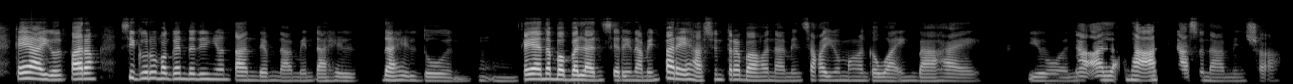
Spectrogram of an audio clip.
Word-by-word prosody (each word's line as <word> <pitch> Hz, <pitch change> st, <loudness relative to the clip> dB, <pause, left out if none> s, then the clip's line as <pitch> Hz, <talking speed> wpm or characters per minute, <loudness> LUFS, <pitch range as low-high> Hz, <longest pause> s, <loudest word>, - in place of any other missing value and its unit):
kaya 265 Hz, -3 st, +8 dB
'yon 215 Hz, 0 st, -1 dB
parang 260 Hz, +2 st, +7 dB, 0.2 s
siguro 290 Hz, -2 st, -1 dB
maganda 255 Hz, -2 st, 0 dB
din 245 Hz, -1 st, -3 dB
yung 230 Hz, -, -12 dB
tandem 195 Hz, -2 st, -2 dB
namin 170 Hz, -1 st, -11 dB
dahil 170 Hz, -1 st, -8 dB, 0.2 s
dahil 195 Hz, -1 st, -1 dB
do'n, 165 Hz, -, -10 dB
mm. 160 Hz, -2 st, -20 dB
Kaya 240 Hz, +3 st, +7 dB
nababalanse 215 Hz, -5 st, +3 dB
rin 195 Hz, -1 st, -4 dB
namin 190 Hz, +4 st, -7 dB
parehas 235 Hz, -10 st, +3 dB
yung 230 Hz, -1 st, -11 dB
trabaho 195 Hz, -5 st, -1 dB
namin, 175 Hz, -1 st, -11 dB
saka 195 Hz, +2 st, -6 dB
'yong 190 Hz, 0 st, -12 dB
mga 180 Hz, -1 st, -12 dB
gawaing-bahay 170 Hz, -2 st, -7 dB, 0.5 s
yun, 165 Hz, -2 st, -11 dB
naala 195 Hz, +2 st, -1 dB
naasikaso 190 Hz, -3 st, 0 dB
namin 165 Hz, 0 st, -14 dB
siya. -, -, -12 dB
190 Hz, 140 wpm, -20 LUFS, 170-225 Hz, 0.5 s, kaya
